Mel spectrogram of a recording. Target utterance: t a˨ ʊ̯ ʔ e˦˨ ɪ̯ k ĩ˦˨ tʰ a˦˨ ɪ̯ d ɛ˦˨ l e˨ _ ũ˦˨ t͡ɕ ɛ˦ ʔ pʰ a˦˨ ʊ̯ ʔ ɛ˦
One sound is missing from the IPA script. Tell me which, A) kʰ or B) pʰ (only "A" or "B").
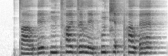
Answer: B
